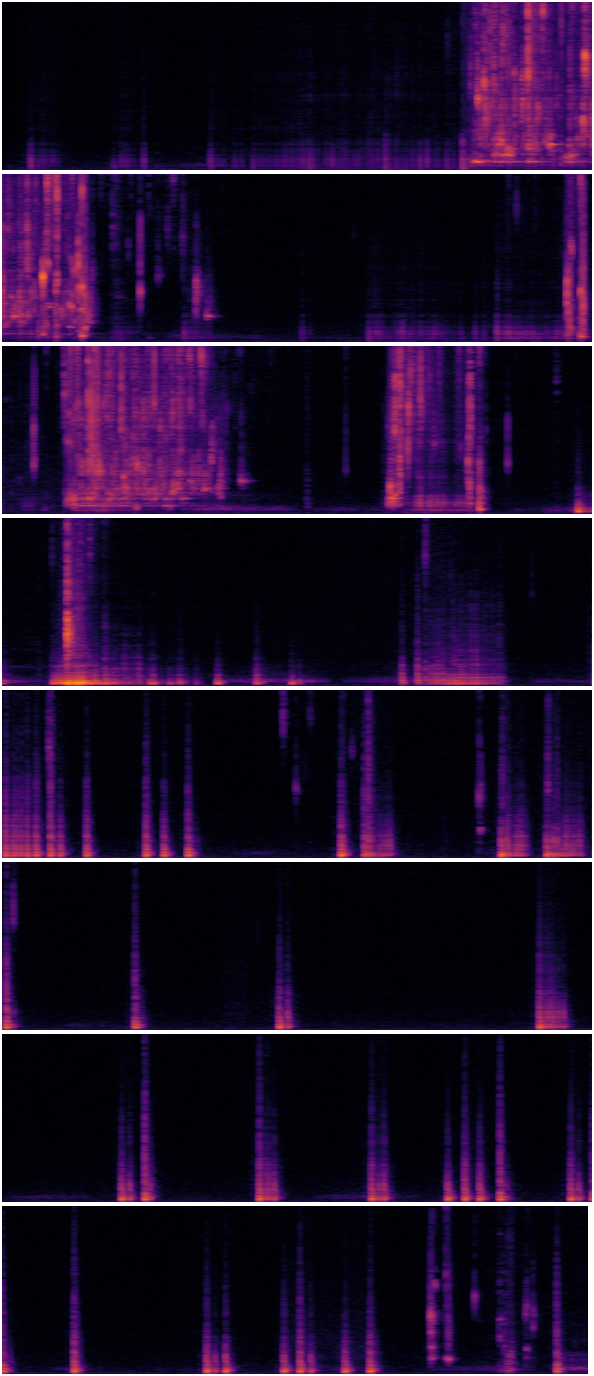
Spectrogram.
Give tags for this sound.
drain; watery; gargle; drink; alex-boyesen; dripping; drips; sink; urinate; tap; pee; drops; trickle; liquid; sponge; glug; gurgle; splash; bubble; drip; ed-sheffield; pour; water; wet-cloth

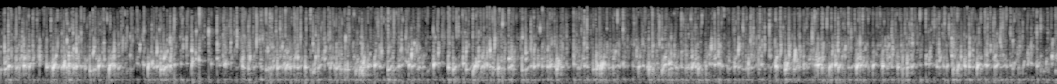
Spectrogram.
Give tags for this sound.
flowing; tap; drip; pipe; water; dripping

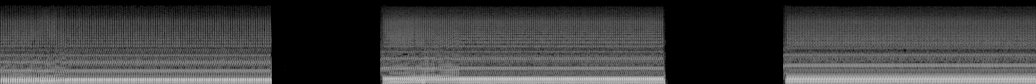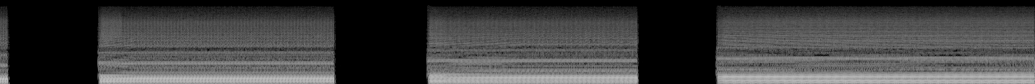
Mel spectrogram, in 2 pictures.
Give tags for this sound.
monotron-duo; mda-tracker; bleep; tone; sub-oscillator; korg; beep; electronic; smartelectronix

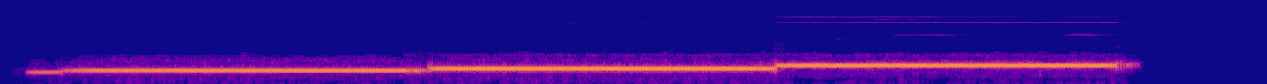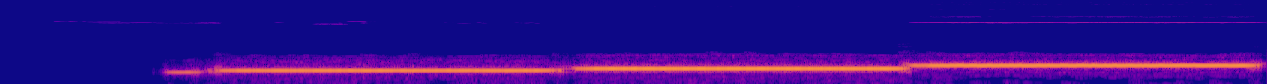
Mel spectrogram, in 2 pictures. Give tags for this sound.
remix; mellow

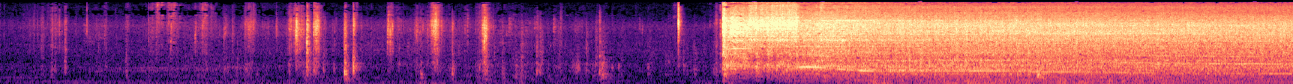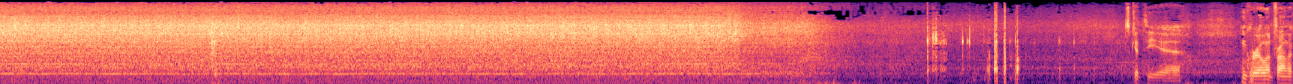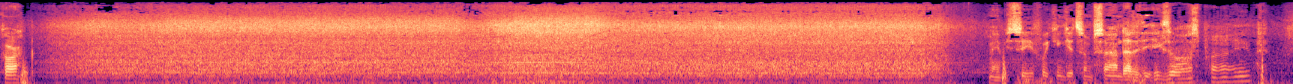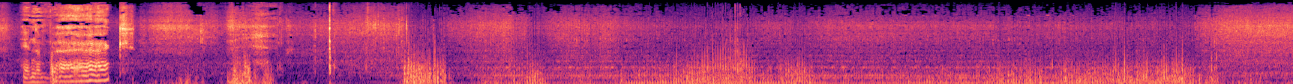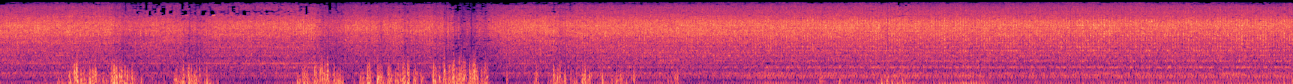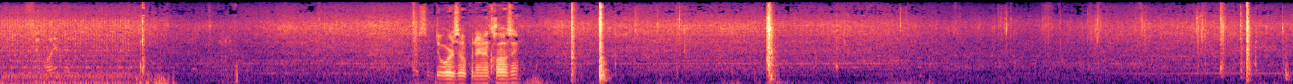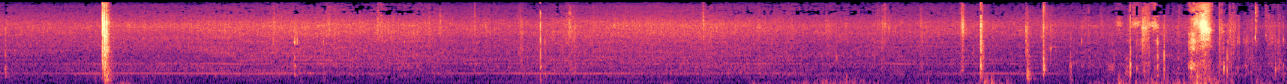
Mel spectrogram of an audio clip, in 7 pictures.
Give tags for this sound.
car; doors; field-recording; starter; stereo

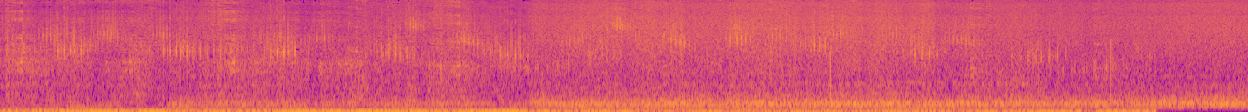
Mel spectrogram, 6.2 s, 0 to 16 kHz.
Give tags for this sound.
loop; 2-bar; sustained; industrial; sound-design; electronic; rhythmic; noise

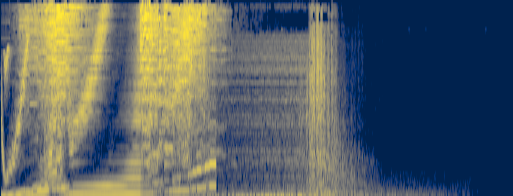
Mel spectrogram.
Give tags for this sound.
abstract; atmosphere; background; cinematic; dark; destruction; drone; futuristic; game; glitch; hit; horror; impact; metal; metalic; morph; moves; noise; opening; rise; scary; Sci-fi; stinger; transformation; transformer; transition; woosh

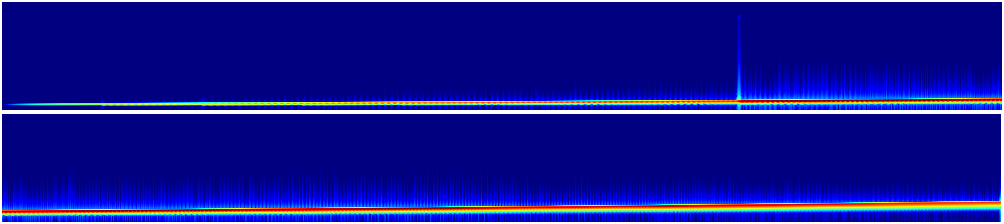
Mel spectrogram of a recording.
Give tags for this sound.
electronic; sci-fi; future; digital

